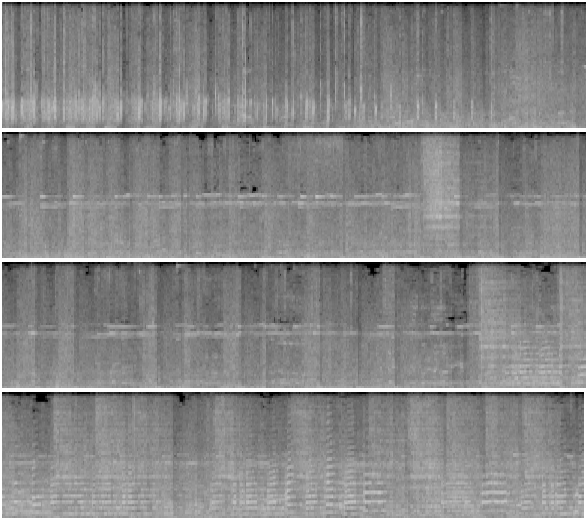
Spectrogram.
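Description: Applause and crowd noise at first, giving way to a wind band playing a Holy Week processional march; the full brass comes in strongly with sustained chords about two-thirds of the way through.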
